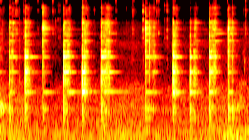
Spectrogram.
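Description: A plate is picked up and handled, giving about a dozen sharp ringing clinks in a quick irregular series, each bright and close, with a quiet background between them.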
